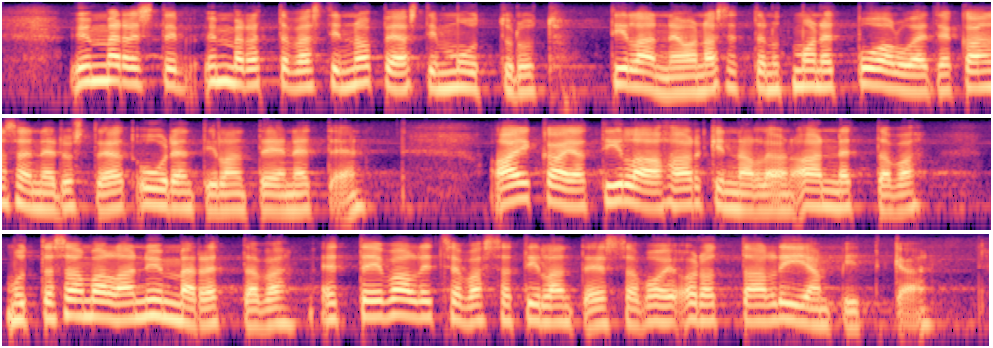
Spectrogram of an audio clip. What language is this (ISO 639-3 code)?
fin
